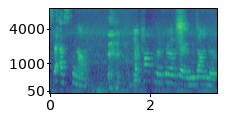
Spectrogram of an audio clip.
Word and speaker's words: Esplanade: You're pronouncing that incorrectly. It's the Esplanade.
